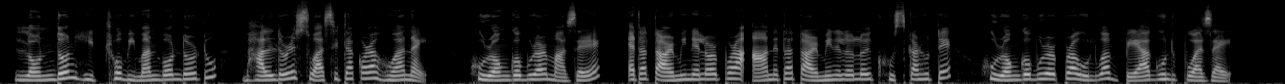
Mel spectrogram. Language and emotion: Assamese, disgusted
